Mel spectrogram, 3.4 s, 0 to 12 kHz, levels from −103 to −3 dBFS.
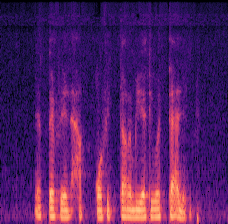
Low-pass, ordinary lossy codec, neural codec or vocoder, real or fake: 10.8 kHz; Opus, 16 kbps; none; real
